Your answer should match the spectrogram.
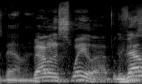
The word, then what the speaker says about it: Valenzuela: Valenzuela, I believe. that's how you say it, Valenzuela.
